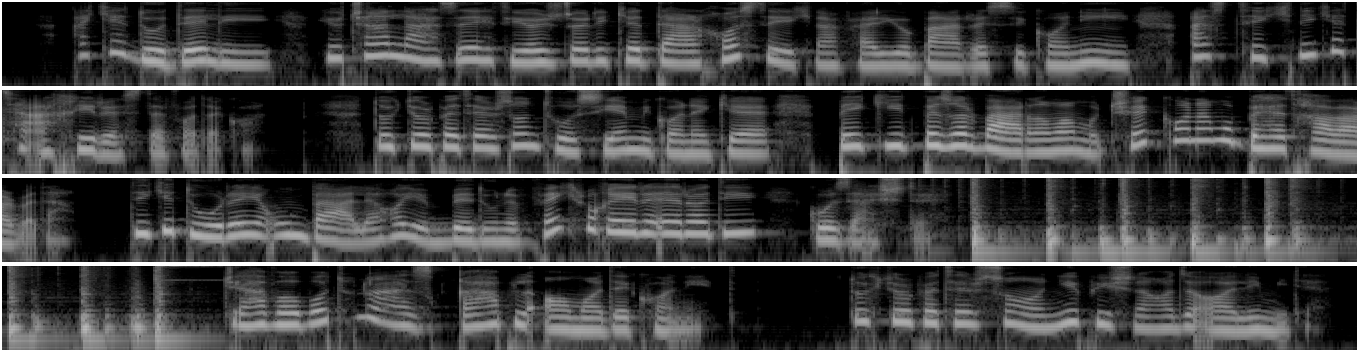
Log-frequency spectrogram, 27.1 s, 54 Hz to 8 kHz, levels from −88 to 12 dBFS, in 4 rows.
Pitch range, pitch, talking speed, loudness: 190-285 Hz, 230 Hz, 130 wpm, -30 LUFS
